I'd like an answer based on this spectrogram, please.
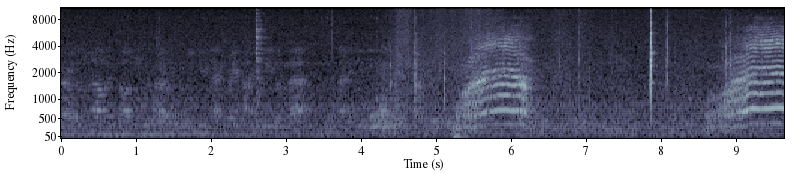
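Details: Domestic cat recorded indoors in April 2016, giving two drawn-out harmonic meows, the first rising then falling around six seconds, the second starting near nine seconds; soft clicks and low room hum in between.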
